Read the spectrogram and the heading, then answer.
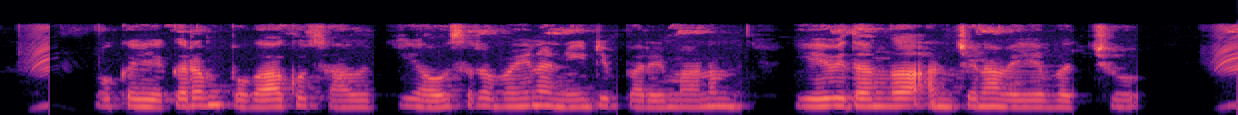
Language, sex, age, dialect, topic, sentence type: Telugu, female, 18-24, Central/Coastal, agriculture, question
